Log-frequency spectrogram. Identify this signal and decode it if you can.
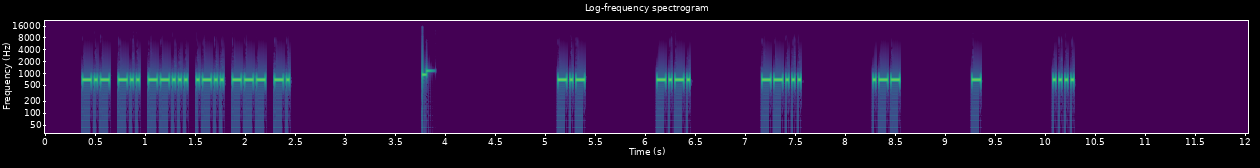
Morse code, heard as a keyed tone, about 40 wpm, spaced as for 17 wpm, 700 Hz. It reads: KD7LON KC7WTH
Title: USA Call Signs - 6 Characters - 8x Character Spacing - 40wpm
